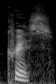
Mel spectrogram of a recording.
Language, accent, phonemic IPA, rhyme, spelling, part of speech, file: English, US, /kɹɪs/, -ɪs, Chris, proper noun, En-us-Chris.ogg
- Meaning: 1. A diminutive of the male given names Christopher and (less commonly) Christian 2. A diminutive of the female given name (along with other variant forms) Christina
